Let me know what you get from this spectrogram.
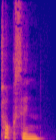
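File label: "toxin", British English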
